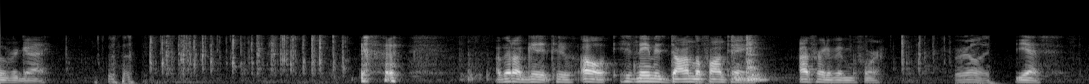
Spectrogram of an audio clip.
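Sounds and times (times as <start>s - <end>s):
speech: 0.0s - 1.6s, 3.6s - 4.1s, 5.0s - 8.9s, 9.6s - 10.6s
search being typed on a computer keyboard: 0.6s - 3.6s, 8.9s - 9.6s.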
